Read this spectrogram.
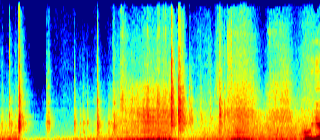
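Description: A sliding door is unlatched and slid open.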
